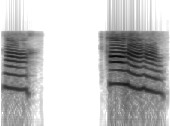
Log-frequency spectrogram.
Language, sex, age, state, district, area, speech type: Punjabi, female, 45-60, Punjab, Mohali, urban, conversation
